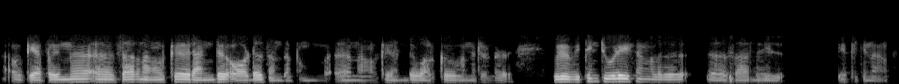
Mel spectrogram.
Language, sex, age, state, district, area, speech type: Malayalam, male, 18-30, Kerala, Idukki, rural, conversation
